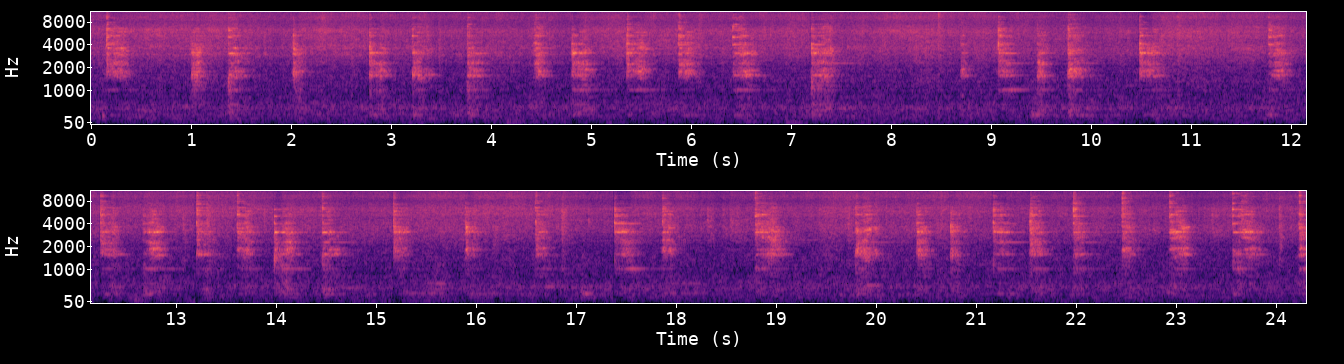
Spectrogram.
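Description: Onions fry in hot oil for a peas curry, sizzling steadily while a spoon scrapes and stirs the pan in quick, repeated strokes that give a rhythmic pattern of bursts.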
